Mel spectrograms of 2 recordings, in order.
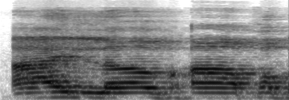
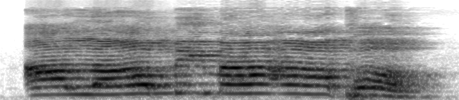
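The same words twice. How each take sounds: First: Said in the usual way. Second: High, slow, drawn-out crooning; mock swooning. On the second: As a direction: croon it like a lovesick fool. Drawn-out mock swoon over her man.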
